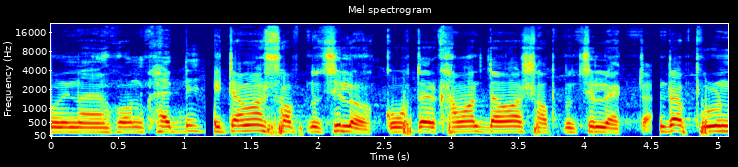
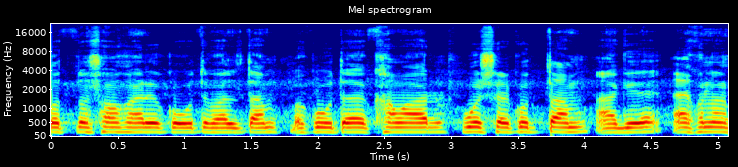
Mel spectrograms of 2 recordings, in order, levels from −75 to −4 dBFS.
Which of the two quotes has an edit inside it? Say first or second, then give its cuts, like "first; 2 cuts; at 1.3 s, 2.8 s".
first; 1 cut; at 1.0 s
